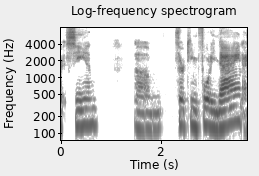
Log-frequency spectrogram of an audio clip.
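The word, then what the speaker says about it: siden: c in the s-i-d-e-n the d is silent there at cn um 1349.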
